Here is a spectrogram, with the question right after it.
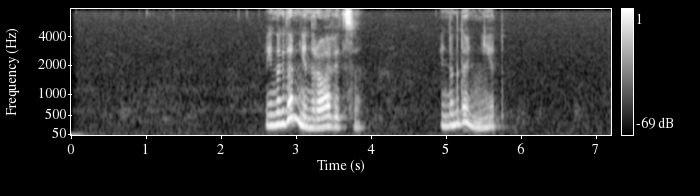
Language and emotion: Russian, sad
